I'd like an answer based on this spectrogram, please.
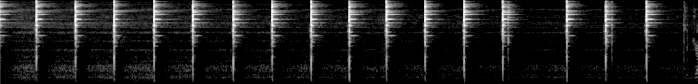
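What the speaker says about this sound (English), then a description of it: "You want your hammer strikes to be nice and even." Steady hammer strikes drawing out metal into a leaf shape on an anvil: around seventeen bright, ringing clinks in even rhythm, close and prominent, with no voices.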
